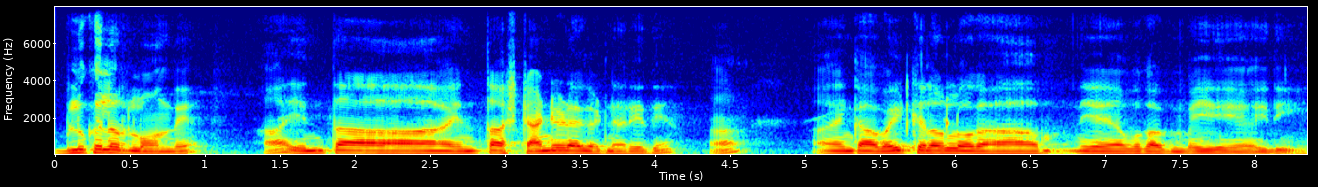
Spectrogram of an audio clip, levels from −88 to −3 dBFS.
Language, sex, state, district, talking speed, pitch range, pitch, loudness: Telugu, male, Andhra Pradesh, Annamaya, 145 wpm, 115-130 Hz, 120 Hz, -15 LUFS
